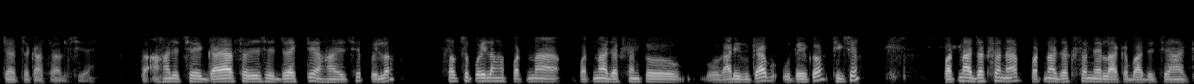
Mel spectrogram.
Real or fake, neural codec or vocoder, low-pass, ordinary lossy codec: real; none; 3.6 kHz; none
